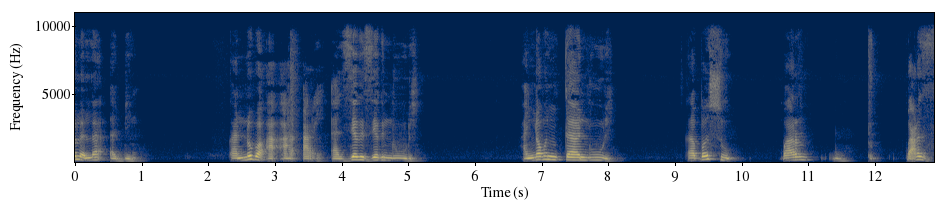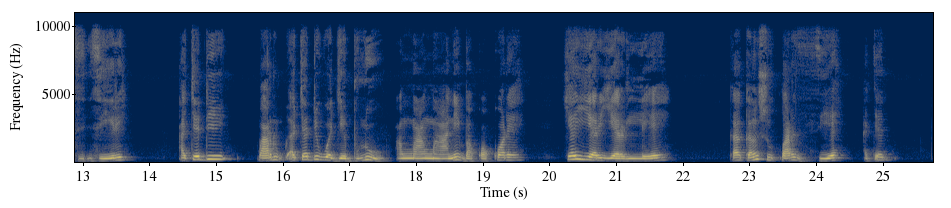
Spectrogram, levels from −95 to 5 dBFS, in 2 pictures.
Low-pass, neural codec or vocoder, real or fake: 9.9 kHz; none; real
